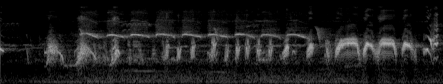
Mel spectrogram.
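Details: Chinese hwamei with a forest-type voice, singing a long ngũ trường phrase: a fast run of rapid, bright chattering notes, roughly four per second, over a steady low background hiss.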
